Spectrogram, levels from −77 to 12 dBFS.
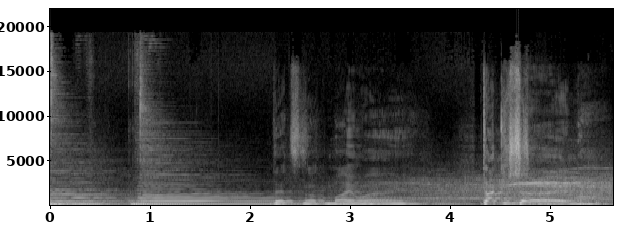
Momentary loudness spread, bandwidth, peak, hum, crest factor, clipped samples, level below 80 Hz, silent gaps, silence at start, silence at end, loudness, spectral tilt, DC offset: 14 LU; over 20 kHz; 0 dBFS; none; 18 dB; under 0.1%; -38 dBFS; none; 0 s; 0 s; -18 LUFS; -4.5 dB/octave; under 0.1%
